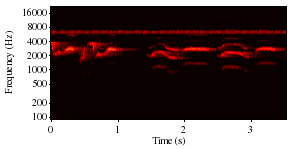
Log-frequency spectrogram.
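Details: Bird singing late at night, a soothing sound for sleep: soft flowing warbled whistles layered with lower slurred notes, phrases separated by brief pauses, over a faint steady high tone.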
